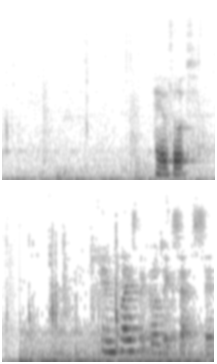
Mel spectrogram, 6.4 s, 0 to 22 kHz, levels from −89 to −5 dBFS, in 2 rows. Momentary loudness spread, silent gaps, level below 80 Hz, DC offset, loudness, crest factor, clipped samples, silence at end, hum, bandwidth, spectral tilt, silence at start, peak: 24 LU; none; -50 dBFS; under 0.1%; -41 LUFS; 24 dB; under 0.1%; 0 s; none; 15.5 kHz; -5.5 dB/octave; 0 s; -20 dBFS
